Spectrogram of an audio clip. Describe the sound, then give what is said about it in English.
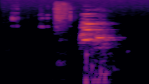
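A dog gives one loud, sharp bark, preceded by a brief softer huff, with quiet background before and after and no talking. “I love your dogs are barking and our cat's eating garbage.”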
